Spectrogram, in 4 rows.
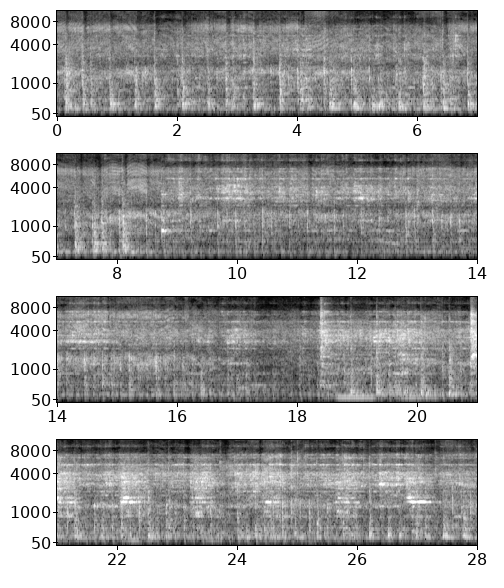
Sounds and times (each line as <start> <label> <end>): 16.8 noise perfomance 26.0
